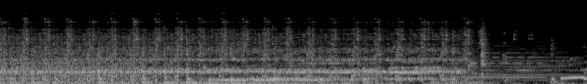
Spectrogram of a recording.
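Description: A sewing machine stitching cosplay fabric runs in a fast, steady mechanical chatter, loud and close, then slows and stops near the end, leaving a brief whirring wind-down.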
